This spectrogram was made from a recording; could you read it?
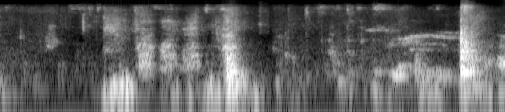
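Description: A dog pants in quick, breathy bursts, mixed with a few high, thin whimpers and short whines, continuing steadily for a couple of seconds.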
